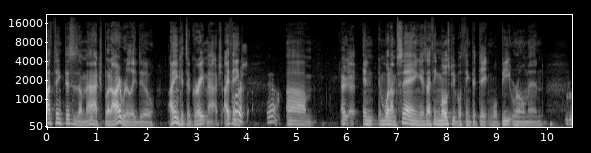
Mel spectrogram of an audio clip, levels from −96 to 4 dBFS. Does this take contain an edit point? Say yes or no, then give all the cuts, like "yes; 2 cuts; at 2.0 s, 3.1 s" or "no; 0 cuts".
no; 0 cuts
